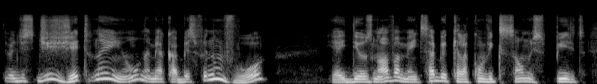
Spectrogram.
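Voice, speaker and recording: A man's voice: quick pace, no echo. A middle-aged man, a pastor, telling a personal story, acting out the dialogue. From Brazil. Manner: animated storyteller, shifts pitch and level, acts out dialogue. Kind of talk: storytelling in a podcast interview.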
